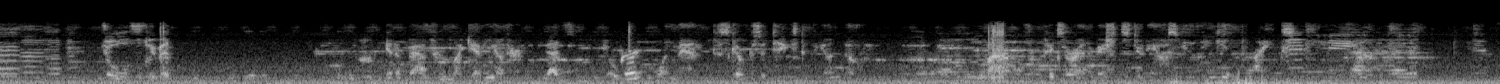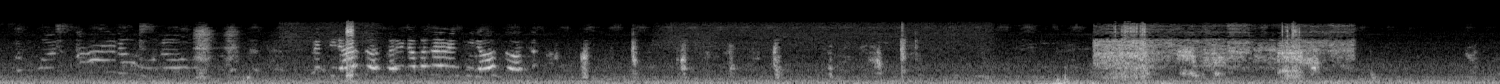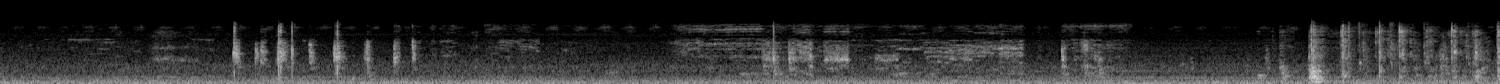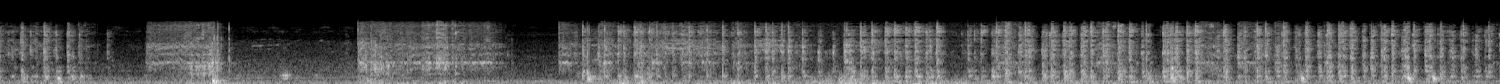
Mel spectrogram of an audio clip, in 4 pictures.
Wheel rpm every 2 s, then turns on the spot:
0, 0, 0, 0, 0, 0, 0, 0, 0, 0, 0, 0, 0, 0, 0, 0, 0, 0, 0, 0, 0, 10, 10, 60, 100, 60, 30, 10, 40, 20.
52-54 58-60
